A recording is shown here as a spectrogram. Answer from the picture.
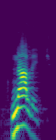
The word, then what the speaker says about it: knowledge: مثل كلمة knowledge knowledge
